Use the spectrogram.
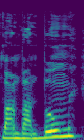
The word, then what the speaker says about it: Bon Bon Bum: But it's pronounced Bon Bon Boom. So actually, when they export this to America, they change that B-U-M to a B-O-O-M so that people don't get confused.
